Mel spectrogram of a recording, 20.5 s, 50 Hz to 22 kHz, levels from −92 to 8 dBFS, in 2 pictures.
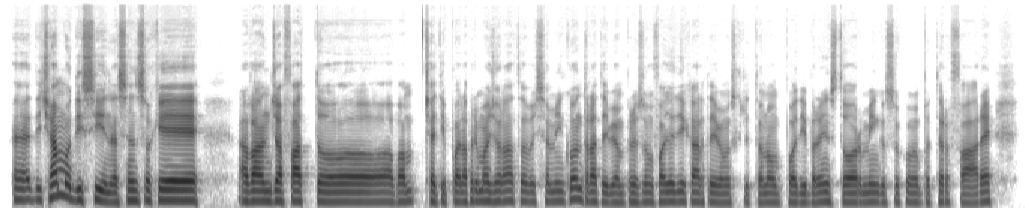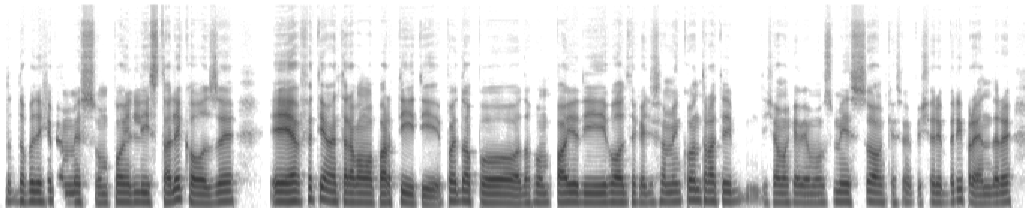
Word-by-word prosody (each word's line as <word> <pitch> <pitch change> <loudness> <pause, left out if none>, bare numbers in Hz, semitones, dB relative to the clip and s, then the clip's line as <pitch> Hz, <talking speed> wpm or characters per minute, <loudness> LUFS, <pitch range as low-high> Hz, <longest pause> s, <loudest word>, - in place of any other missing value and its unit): Ehm, 170 0 +3
diciamo 200 +7 +4
di 165 -2 +2
sì, 160 0 +3
nel 135 -1 +1
senso 160 +3 +1
che 160 -1 +8 0.3
avevamo 150 +1 +4
già 155 +1 +4
fatto 145 -1 +3
avevamo 140 +2 -1
cioè, 145 - -1
tipo 145 +1 -2
è - - +1
la 140 - +1
prima 150 0 0
giornata 150 +1 -2
dove 140 -1 -3
ci 140 - -13
siamo 145 0 -5
incontrati, 150 -2 0
abbiam 130 0 -2
preso 135 +1 -4
1 140 - -3
foglio 145 +1 0
di 145 0 -2
carta 140 -1 -2
e - - +1
abbiamo 130 -1 -2
scritto, 130 0 -9
no 135 - -2
un 130 -1 -4
po' 135 - -1
di 130 0 -3
brainstorming 135 0 -1
su 130 +1 -8
come 135 0 -5
poter 130 +2 -6
fare, 140 +3 -2 0.3
d 150 - -11
dopodiché 150 0 -3
abbiamo 140 -1 -7
messo 140 -2 -6
un 130 0 -7
po' 140 +2 -1
in 140 0 -2
lista 135 -1 -2
le 170 - +2
cose 140 0 -1 0.3
e 145 - +1
effettivament 150 +1 +2
eravamo 135 -1 +2
partiti. 130 -5 -2
Poi 155 -1 -1
dopo 130 -5 +1
dopo 130 +2 -6
un 135 0 -5
paio 140 0 +2
di 135 0 -2
volte 135 0 0
che 135 0 -5
ci 135 - -12
siamo 140 0 -5
incontrati 150 -1 -2
diciamo 135 0 -7
che 135 - -8
abbiamo 130 0 -4
smesso 145 +1 -4
anche 135 -1 -7
se 125 - -11
piacerebbe 135 +1 -7
riprendere 130 -3 -3
140 Hz, 210 wpm, -21 LUFS, 135-150 Hz, 0.3 s, che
